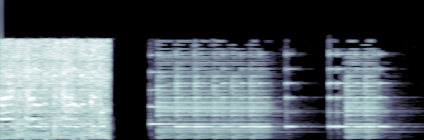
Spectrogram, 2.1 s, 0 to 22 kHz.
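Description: MuseScore's built-in piano sound playing a short passage of the score, which stops about half a second in. Two single C#5 notes follow, the program sounding each note as it is entered: the first lasts under a second, the second is brief.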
